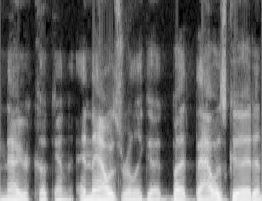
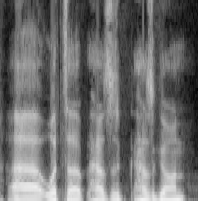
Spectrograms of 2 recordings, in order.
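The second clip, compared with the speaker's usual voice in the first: normal talking voice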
